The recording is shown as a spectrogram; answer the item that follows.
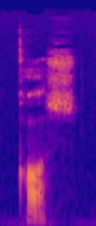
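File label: "curse", Nigerian Pidgin, male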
